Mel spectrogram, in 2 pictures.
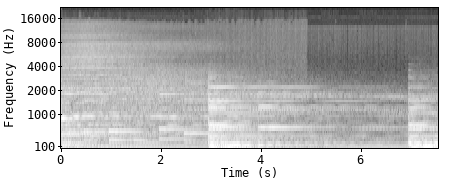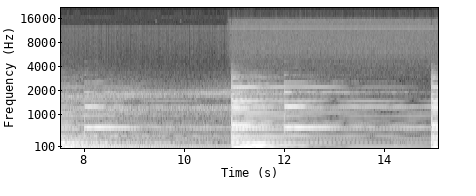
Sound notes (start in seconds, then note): none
